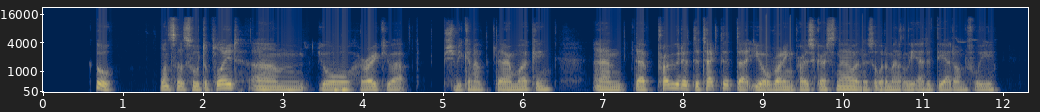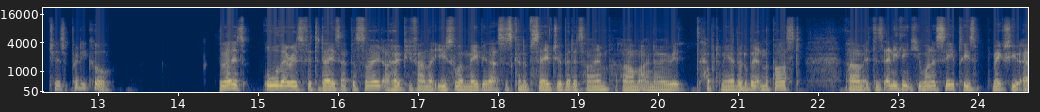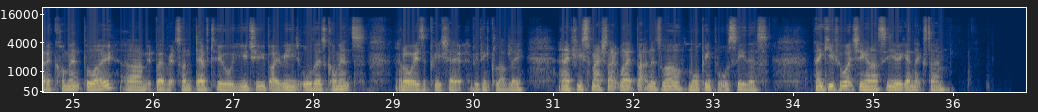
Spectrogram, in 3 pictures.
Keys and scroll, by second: 0.0 super+r, 5.5 super+r.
